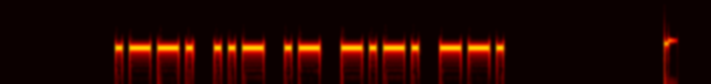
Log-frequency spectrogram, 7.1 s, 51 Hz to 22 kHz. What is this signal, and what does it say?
Morse code, heard as a keyed tone, about 17 wpm, 700 Hz. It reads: PUACG
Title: Code Groups - 5 Letters - 17wpm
